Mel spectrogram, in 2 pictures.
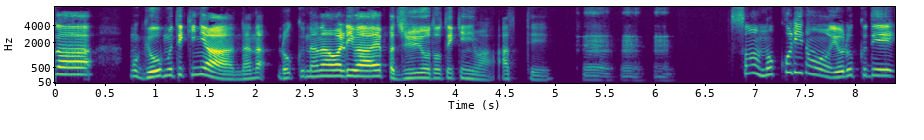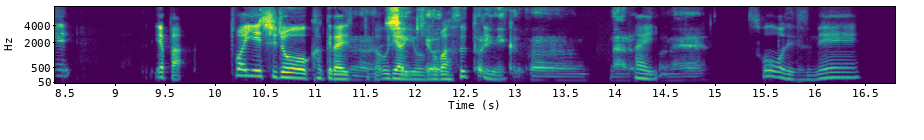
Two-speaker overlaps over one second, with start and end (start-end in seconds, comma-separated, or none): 11.3-12.9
